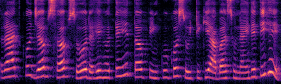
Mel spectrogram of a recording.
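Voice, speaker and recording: Slow, high-voiced woman storyteller. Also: mellow. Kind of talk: storybook narration.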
